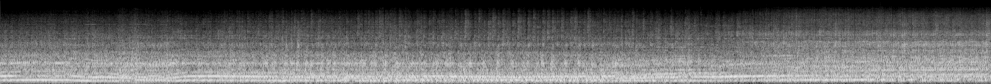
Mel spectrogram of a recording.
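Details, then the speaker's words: Outboard motor, cooled with water to mimic lake conditions, started using raised fast idle and push-in primer choke held about four seconds: steady, smooth drone dipping briefly and recovering, now starting with no problem while still warming up. "it's still warming up a little bit but as you can see it's now starting with no problem"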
